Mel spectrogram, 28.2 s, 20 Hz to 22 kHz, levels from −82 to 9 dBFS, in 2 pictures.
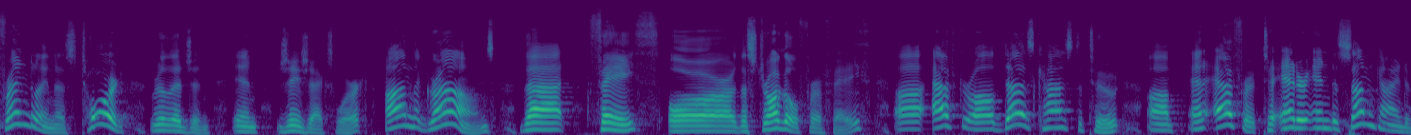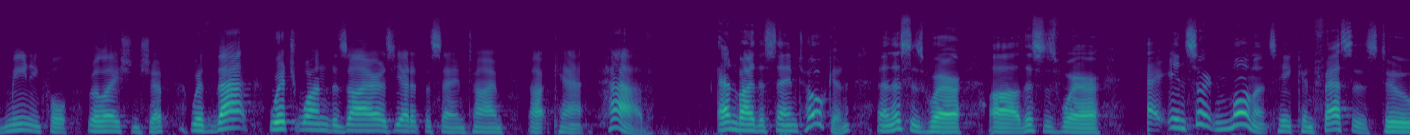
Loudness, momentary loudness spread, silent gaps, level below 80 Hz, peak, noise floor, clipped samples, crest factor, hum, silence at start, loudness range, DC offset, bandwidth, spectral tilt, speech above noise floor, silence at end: -33 LUFS; 14 LU; none; -72 dBFS; -14 dBFS; -72 dBFS; under 0.1%; 18 dB; none; 0 s; 6 LU; under 0.1%; 14.5 kHz; -5.5 dB/octave; 39 dB; 0 s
